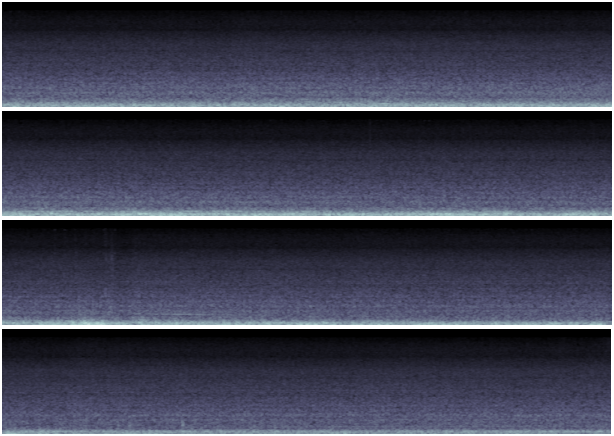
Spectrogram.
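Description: Road and tyre noise inside the cabin of a Waymo Chrysler Pacifica minivan cruising at speed: a steady low rumble, a little louder around the middle and easing off in the last few seconds.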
